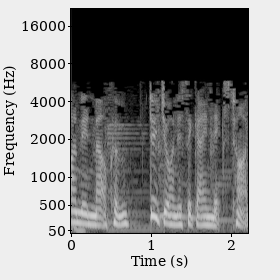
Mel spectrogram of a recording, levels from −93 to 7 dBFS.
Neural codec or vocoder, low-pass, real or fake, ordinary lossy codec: none; 7.2 kHz; real; MP3, 24 kbps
